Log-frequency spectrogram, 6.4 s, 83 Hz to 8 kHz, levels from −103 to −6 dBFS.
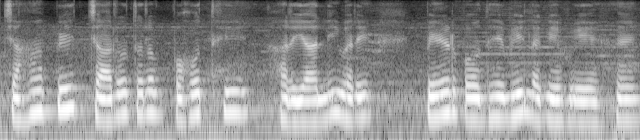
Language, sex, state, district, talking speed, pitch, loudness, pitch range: Hindi, male, Chhattisgarh, Raipur, 130 wpm, 170 Hz, -14 LUFS, 160-195 Hz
